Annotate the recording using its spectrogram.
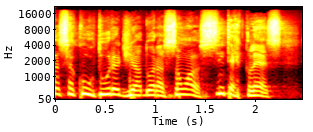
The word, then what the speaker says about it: Sinterklaas: encurtaram e a pronúncia holandesa ficou Sinterklaas. Sinterklaas. É o São Nicolau abreviado e na pronúncia holandesa.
